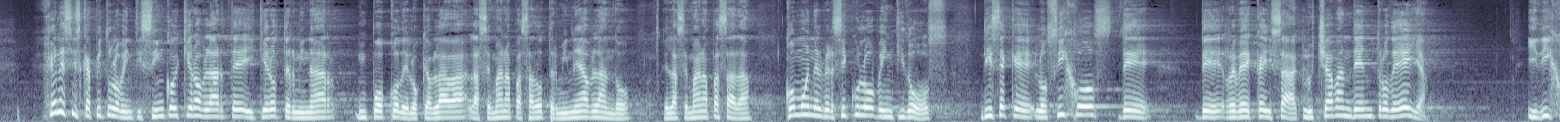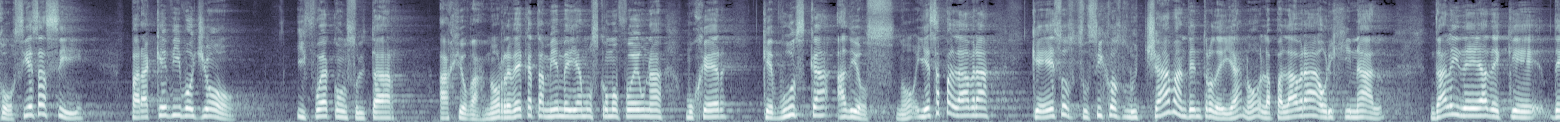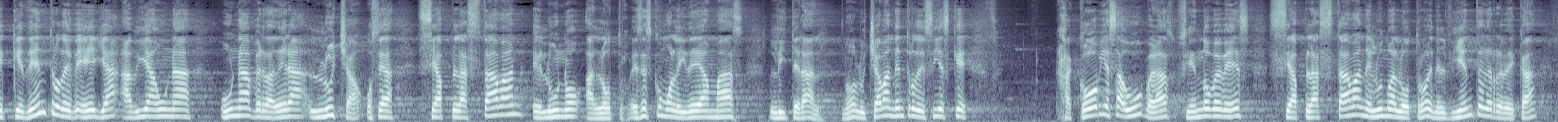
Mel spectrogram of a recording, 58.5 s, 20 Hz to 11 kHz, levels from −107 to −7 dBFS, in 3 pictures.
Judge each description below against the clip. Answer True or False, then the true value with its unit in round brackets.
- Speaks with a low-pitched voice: False (175 Hz)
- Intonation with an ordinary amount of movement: True (3.8 semitones)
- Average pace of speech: True (140 wpm)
